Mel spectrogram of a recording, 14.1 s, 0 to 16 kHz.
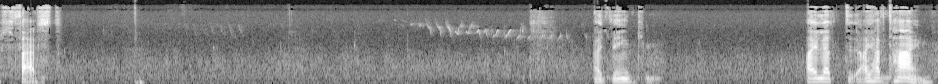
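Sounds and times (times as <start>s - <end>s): faint songbird trill: 1.5s - 11.3s.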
